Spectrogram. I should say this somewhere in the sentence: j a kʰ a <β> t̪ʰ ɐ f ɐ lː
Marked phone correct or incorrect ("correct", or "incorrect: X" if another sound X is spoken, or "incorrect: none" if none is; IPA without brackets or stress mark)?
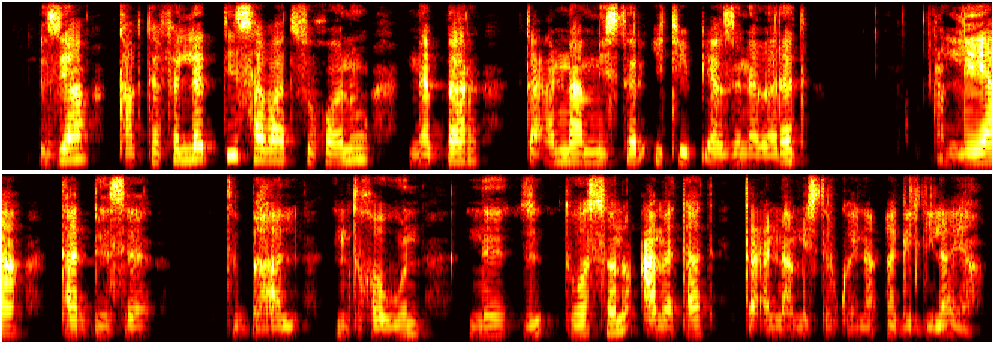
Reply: correct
